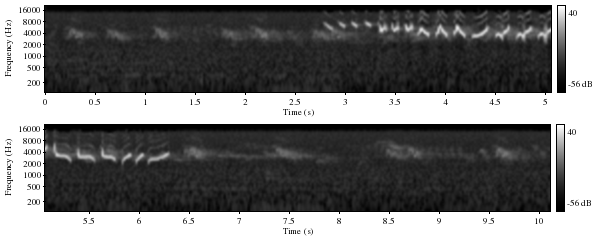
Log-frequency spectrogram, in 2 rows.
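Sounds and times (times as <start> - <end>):
willow warbler singing: 0.0 - 10.1.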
